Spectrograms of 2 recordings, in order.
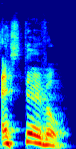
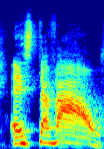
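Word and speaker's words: Estêvão: the Brazilians call him the Brazilian pronunc pronunciation is esto. Okay. So Chelsea now the the English people and everybody else around the world calls him Estav.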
